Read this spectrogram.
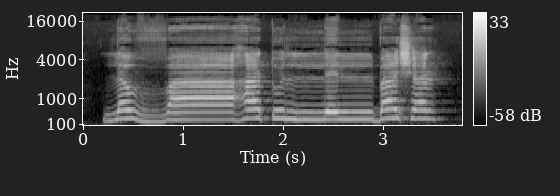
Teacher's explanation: تا کو لام سے ملانا ہے, واؤ کو تھوڑا سا لمبا کر کے پڑھنا ہے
